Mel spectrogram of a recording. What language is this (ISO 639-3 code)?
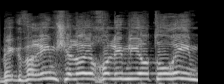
heb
